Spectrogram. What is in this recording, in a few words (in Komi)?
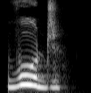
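"вудж", Komi-Zyrian, female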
